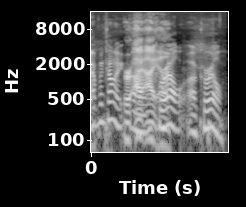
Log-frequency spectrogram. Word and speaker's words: Kuiil: Let's talk about dead Kweel. – Kweel? – Kweel? – Kweel? – Kweel? – Kweel? – Kweel? – Kweel? Kweel? – Is there a silent Q? – It's actually K-U-I-I-L.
